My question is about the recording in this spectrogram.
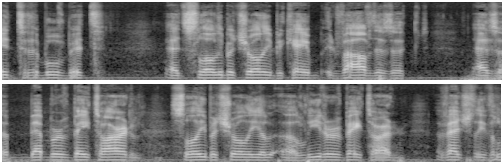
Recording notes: Live from The Inbal in Jerusalem.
